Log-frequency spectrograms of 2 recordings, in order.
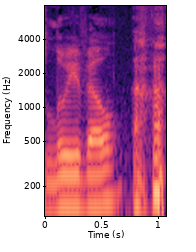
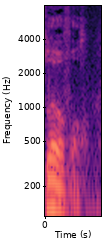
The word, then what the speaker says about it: Louisville: Ali was born in Louisville, Kentucky. uh and which they mis mispronounced repeatedly as Louisville, which everyone always does, but if you're from this area, you know it's Louisville.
